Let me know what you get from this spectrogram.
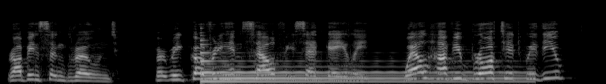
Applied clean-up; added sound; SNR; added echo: none; Organ; 0 dB; none.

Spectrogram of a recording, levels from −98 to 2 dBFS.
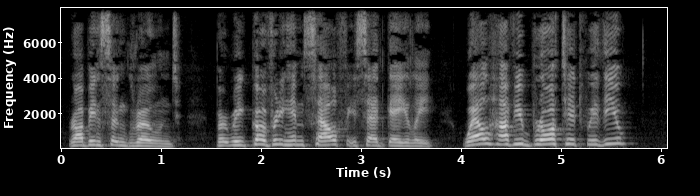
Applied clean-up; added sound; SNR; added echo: none; none; none; none.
